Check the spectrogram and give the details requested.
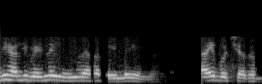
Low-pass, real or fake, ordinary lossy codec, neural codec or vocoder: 3.6 kHz; real; none; none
